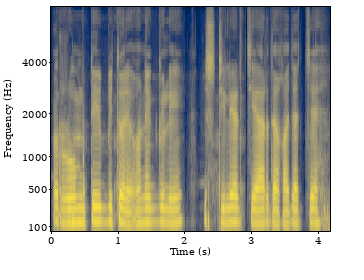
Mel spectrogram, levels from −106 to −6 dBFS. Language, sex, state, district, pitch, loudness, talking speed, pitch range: Bengali, male, Assam, Hailakandi, 135 Hz, -17 LUFS, 100 wpm, 130-140 Hz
